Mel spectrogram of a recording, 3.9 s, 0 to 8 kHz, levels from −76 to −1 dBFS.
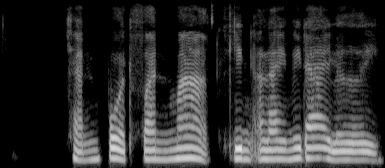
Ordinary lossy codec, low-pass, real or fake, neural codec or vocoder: none; none; fake; codec, 16 kHz, 8 kbps, FreqCodec, smaller model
